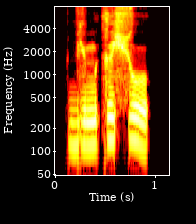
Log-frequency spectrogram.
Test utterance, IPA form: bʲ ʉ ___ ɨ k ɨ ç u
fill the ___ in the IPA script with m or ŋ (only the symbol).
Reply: m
